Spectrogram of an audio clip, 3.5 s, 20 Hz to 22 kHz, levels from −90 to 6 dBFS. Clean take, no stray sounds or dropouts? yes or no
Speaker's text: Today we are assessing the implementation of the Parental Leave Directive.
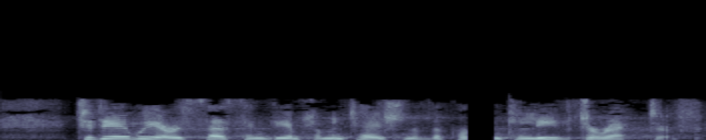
no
